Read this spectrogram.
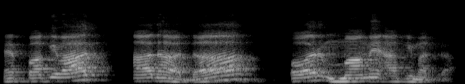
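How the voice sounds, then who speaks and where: A man teaching a religious text to students, explaining its meaning and chanting the verses slowly so they can repeat them. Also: fairly high pitch, animated, sharp tone, echoey room. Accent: Hindi speaker from Indore, central India. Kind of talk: devotional text lesson with recitation.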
